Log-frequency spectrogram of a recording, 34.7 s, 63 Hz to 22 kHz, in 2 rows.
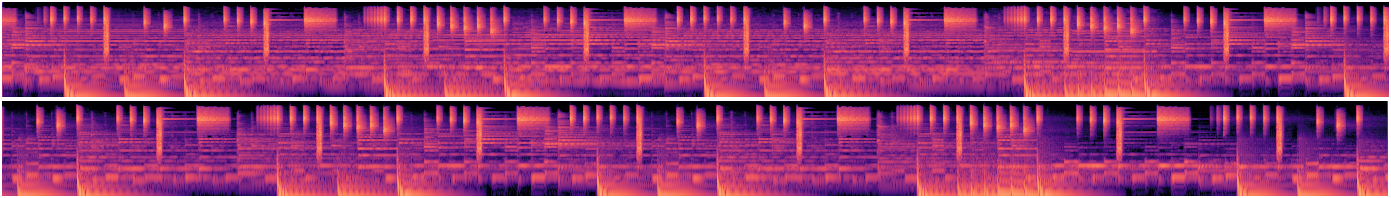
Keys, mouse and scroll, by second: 0.0 shift+Right, 5.7 alt+shift+click, 10.0 Return, 22.8-25.3 scroll down 1, 29.6 double click.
